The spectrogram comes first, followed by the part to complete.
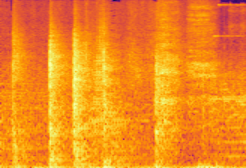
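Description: A run of sharp thuds, about two a second, over a steady low rumble.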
